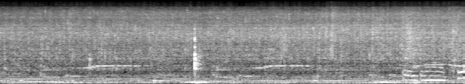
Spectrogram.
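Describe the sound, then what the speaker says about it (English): Salmon fillet frying in a pan for a quick flash cook, a steady low sizzle and crackle running throughout with a few faint clinks of utensils, with no talking. "So we're not searing. We're doing a quick flash cook."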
